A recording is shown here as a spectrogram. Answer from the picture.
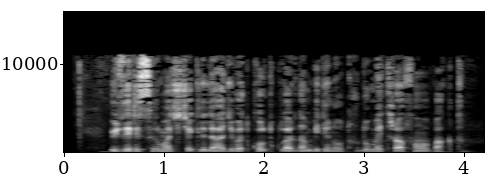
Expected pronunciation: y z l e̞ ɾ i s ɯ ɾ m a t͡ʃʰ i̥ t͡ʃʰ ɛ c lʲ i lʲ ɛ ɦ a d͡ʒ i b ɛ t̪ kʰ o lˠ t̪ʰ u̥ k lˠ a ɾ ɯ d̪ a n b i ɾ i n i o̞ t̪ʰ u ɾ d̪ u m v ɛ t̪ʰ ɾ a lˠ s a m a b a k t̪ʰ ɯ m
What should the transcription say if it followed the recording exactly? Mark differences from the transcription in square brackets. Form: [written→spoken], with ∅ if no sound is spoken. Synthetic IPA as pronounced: y z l e̞ ɾ i s ɯ ɾ m a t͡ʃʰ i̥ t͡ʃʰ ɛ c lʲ i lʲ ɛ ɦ a d͡ʒ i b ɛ t̪ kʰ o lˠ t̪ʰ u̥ k lˠ a ɾ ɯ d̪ a n b i ɾ i n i o̞ t̪ʰ u ɾ d̪ u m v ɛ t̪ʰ ɾ a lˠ [s→f] a m a b a k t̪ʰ ɯ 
